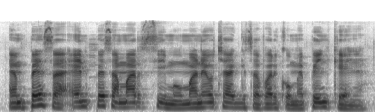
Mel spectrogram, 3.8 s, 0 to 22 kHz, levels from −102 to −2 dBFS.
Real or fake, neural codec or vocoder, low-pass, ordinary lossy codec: real; none; 10.8 kHz; none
